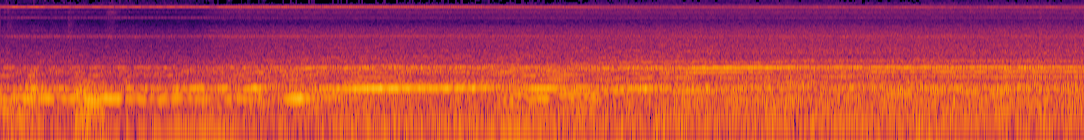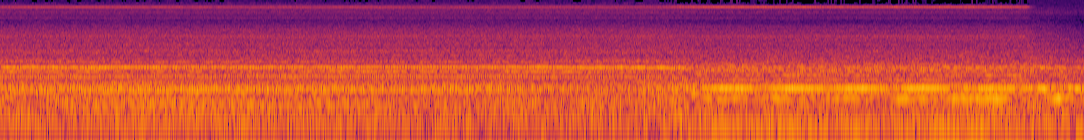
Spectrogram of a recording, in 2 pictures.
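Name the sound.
metal lathe running with the gearbox disengaged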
